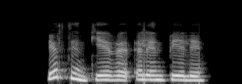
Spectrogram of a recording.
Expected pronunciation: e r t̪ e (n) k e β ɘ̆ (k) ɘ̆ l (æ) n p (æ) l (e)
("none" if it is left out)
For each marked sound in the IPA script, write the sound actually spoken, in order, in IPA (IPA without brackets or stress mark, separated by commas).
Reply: n, ʔ, e, e, e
